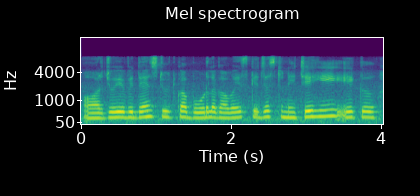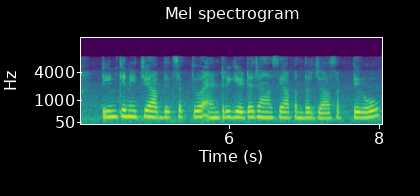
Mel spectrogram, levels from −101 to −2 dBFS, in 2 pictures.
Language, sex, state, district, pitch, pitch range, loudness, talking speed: Hindi, female, Haryana, Charkhi Dadri, 210 Hz, 200-220 Hz, -15 LUFS, 240 wpm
